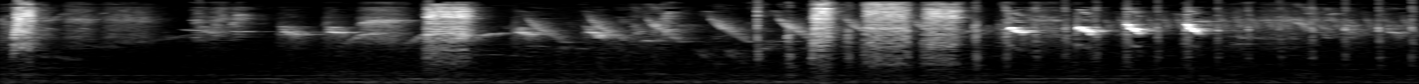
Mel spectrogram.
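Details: Grey-cheeked bulbul singing while bathing: harsh bursts, descending slurred notes and scratchy chatter, finishing with a quick series of bright chirps.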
